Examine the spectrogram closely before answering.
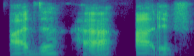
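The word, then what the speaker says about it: עד הערב: Se pronuncia ad ha'arev. Ad ha'arev, pues tiene pausa.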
